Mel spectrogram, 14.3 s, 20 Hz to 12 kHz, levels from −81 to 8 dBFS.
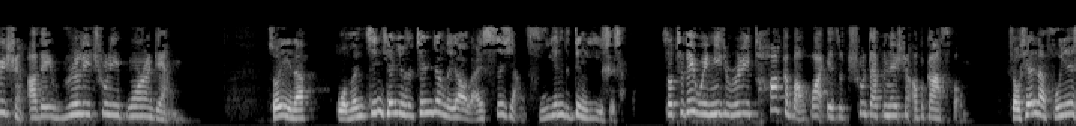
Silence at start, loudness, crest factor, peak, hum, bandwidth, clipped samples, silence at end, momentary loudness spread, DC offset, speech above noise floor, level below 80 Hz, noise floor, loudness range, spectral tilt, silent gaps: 0 s; -23 LUFS; 18 dB; -6 dBFS; none; 6.4 kHz; under 0.1%; 0 s; 10 LU; under 0.1%; 51 dB; -70 dBFS; -74 dBFS; 4 LU; -4.5 dB/octave; none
